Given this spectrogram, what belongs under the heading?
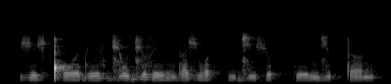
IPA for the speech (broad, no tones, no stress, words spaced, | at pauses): ʒeʒǃʰoːə̯deːz d͡ʑod͡ʑozeːŋ daʒβɐkːi d͡ʑɨʃoθkːeːŋʑɨ tːɐŋ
